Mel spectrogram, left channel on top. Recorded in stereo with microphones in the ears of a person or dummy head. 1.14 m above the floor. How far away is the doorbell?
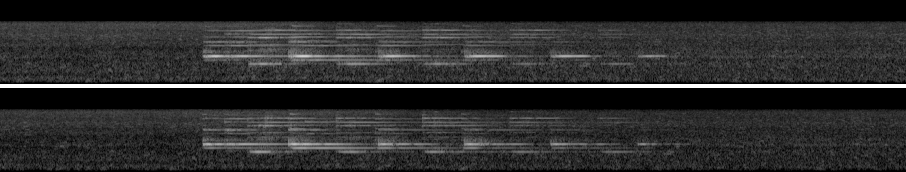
About 2 m.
